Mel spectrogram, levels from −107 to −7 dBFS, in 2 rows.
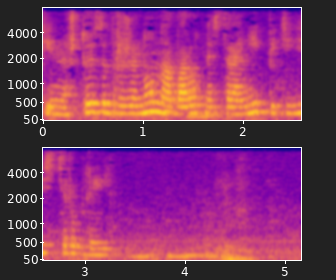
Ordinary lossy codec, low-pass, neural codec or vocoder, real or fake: MP3, 32 kbps; 7.2 kHz; none; real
